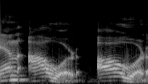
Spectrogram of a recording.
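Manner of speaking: "hour" said with no h, starting on an "aa" vowel; teacher models "hour" opening on the vowel; silent H. Shown as a demonstration. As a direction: say "hour" as "aa-war". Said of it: "উচ্চারণটা আ হয়েছে".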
